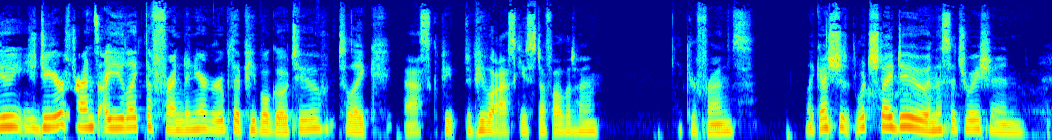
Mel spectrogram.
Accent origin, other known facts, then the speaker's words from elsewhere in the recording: Midwest, United States; now in New York City, United States; I'm from the Midwest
